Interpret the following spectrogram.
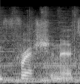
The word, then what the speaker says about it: Freixenet: probably seen the name Freixenet. You probably don't know how to pronounce it because it has an X in the middle of it.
